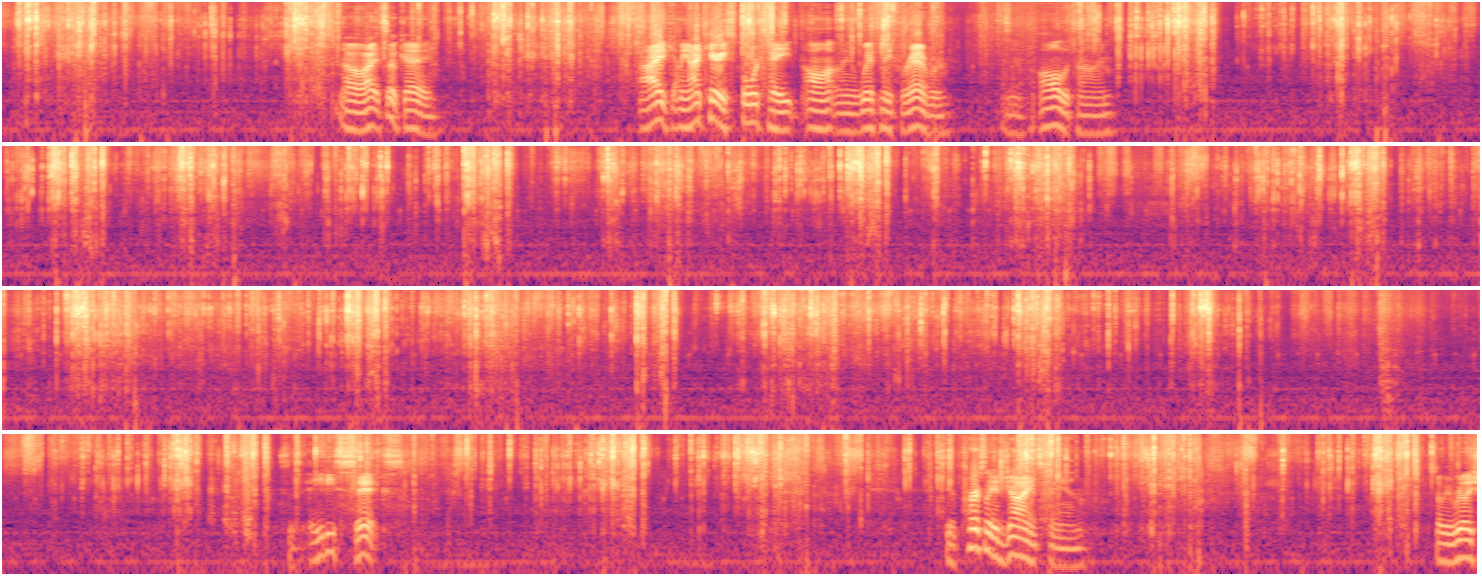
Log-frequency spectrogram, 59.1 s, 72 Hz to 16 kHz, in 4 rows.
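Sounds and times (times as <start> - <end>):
card wrappers tearing and crinkling: 0.0 - 59.0
cards being handled: 0.2 - 12.2, 19.4 - 59.0.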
